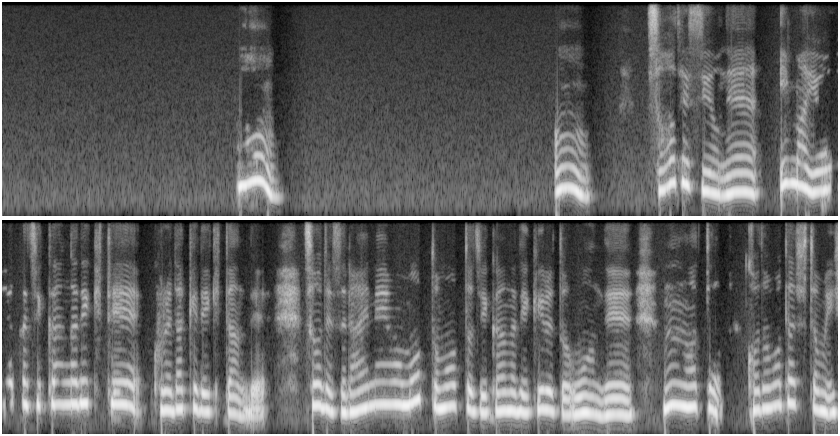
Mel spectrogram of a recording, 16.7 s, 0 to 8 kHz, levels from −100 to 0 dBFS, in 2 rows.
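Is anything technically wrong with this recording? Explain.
Yes. Two faults run through the whole speech recording.

Sample clock jitter is present from start to finish. The converter clock wanders by around 2 microseconds, so steep, fast-changing parts of the waveform are sampled at the wrong moment. The result is a fine hiss or roughness roughly 45 dB below the speech that grows on loud and bright syllables and disappears in pauses.

Gain pumping is audible throughout. The gain swings by around 15 dB, and loud and soft passages sit squashed close together. The likely cause is input gain set far too high, with a fast limiter clamping down on every peak.

The call microphone processing, with nothing above 8 kHz, is working normally and is not a fault.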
